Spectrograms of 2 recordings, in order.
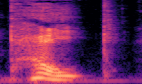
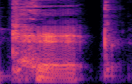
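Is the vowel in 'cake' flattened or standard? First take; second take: standard; flattened. First: The vowel is a standard, unflattened A. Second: The vowel is a flattened, local A. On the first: This is how it is said elsewhere. "as you would say, perhaps in other parts of the world" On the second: This is how it is said locally. "we flatten the A here and we say cake"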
